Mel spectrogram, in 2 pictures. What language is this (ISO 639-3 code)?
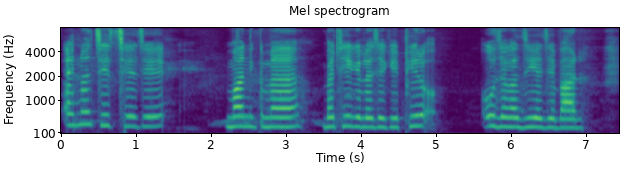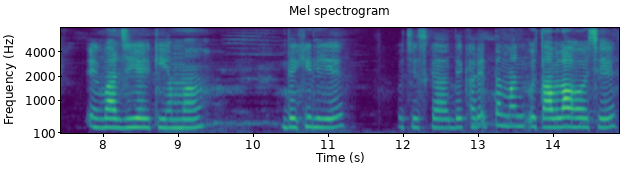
mai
